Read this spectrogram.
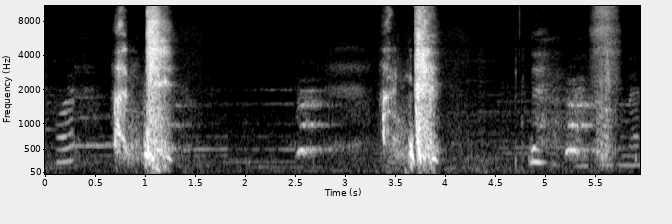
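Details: Three acted, dramatized sneezes by a sad goblin character, each a voiced build-up then a sharp explosive burst.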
